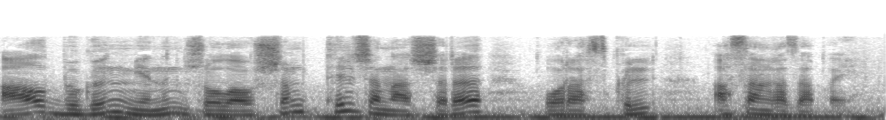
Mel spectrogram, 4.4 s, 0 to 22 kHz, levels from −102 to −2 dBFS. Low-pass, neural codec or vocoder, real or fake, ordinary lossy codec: 7.2 kHz; none; real; none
